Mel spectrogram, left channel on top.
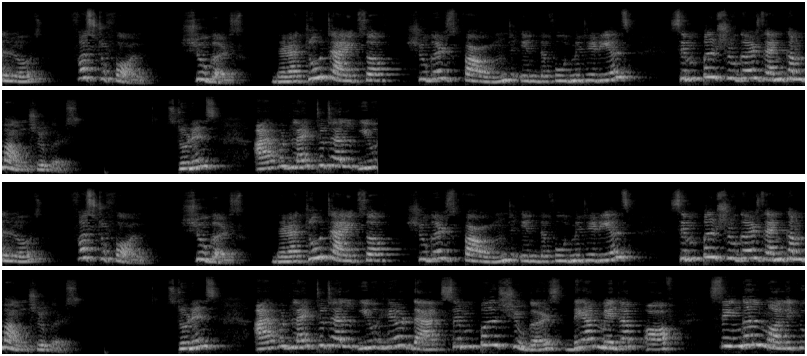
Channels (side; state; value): left; drops out; at 11.8 s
